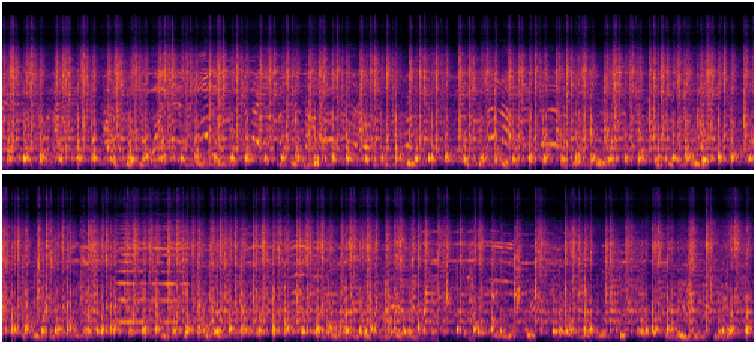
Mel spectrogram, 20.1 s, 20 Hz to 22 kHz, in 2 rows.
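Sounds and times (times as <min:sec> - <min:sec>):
drum band beating fast: 0:00.0 - 0:20.0.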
